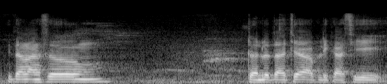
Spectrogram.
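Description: A man gives a casual, hands-on product demonstration, repeating short phrases as he works. His medium-pitched voice is monotone and slow, with noticeable background noise.

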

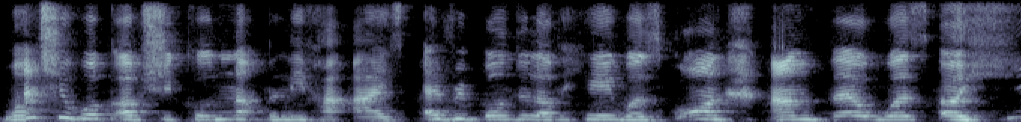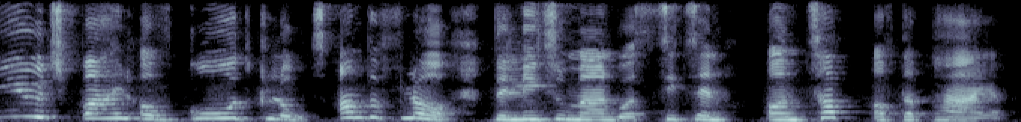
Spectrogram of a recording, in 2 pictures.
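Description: A woman reading a children's story aloud, slow and expressive, as a storyteller. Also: fairly high pitch, a little hiss or hum. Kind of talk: bilingual storybook read-aloud.

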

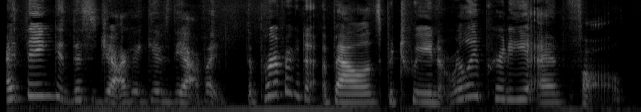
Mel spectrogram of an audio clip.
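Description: A young woman with a cold narrates her dolls' outfits in a scripted, chatty and upbeat voice-over for her doll collector vlog. Her voice is on the high side and husky with a sharp tone, lively intonation, and normal speed.

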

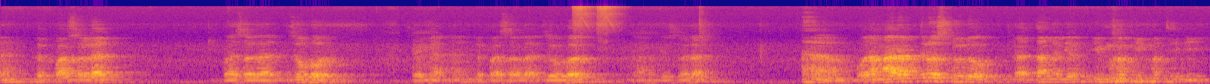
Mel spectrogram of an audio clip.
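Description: A man giving a religious lecture, telling anecdotes in a lively way with frequent chuckles and asides to the audience. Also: mid-range voice, a little hiss or hum. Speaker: religious teacher. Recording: echoey, distant, dull room recording.

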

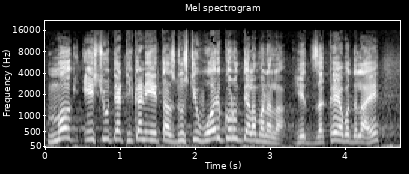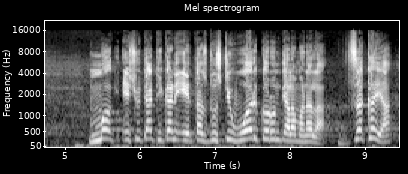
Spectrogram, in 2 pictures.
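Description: A man's voice: extremely high pitch, moderate pace, a bit bright. A man preaching a sermon in a church, using repeated, emphatic pleading refrains. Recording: long church reverb.

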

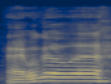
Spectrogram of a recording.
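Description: A man's voice: high-pitched, darkish tone, smooth, muffled recording. A man giving casual live-stream commentary while playing a game, swearing freely. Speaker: gaming streamer.

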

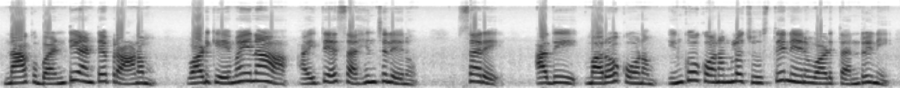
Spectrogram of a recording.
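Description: A woman's voice: sits high, measured pace. A woman reading the part of a tearful frightened father. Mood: anguished. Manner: trembling, tearful pleading. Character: grief-stricken man, frightened father. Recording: dull lo-fi recording.

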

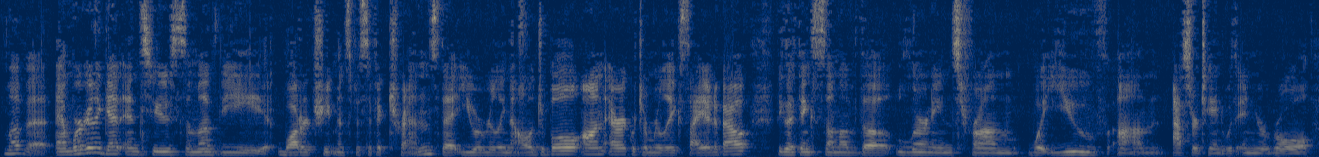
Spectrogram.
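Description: Very low-voiced bubbly woman host. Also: moderate pace, few pauses. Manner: bubbly, jokey, laughs at her own slips. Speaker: podcast host. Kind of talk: casual interview chat.

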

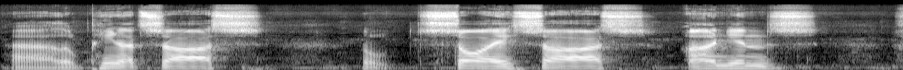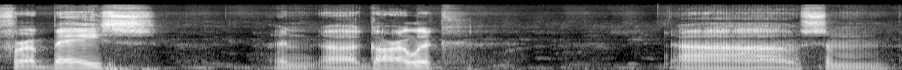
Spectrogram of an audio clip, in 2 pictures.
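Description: Filming himself on a handheld phone in a small room, a Chicago-area man swears a lot as he rambles casually through a home vlog. He has a slightly bright voice on the low side.

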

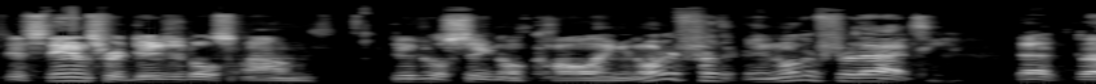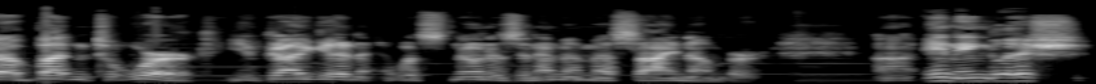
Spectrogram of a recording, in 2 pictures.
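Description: Standing at the helm inside a small boat's cabin, a middle-aged North American host gives a casual instructional explanation for his video. He has a medium-pitched, slightly bright voice with a breathy edge, and the audio quality is poor.

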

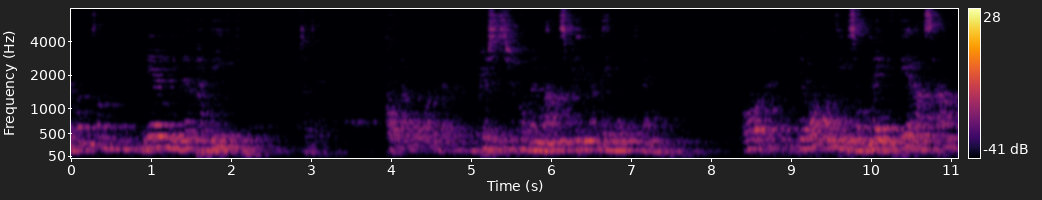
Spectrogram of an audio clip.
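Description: A man preaching a lively sermon, telling stories and building to fervent proclamation. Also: high-pitched, far from the mic, a little hiss or hum. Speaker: pastor. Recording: echoey hall, voice from afar.

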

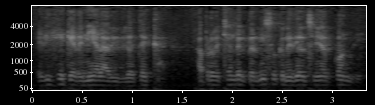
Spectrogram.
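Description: An actor playing an earnest doctor, formal and urgent, in an old gothic horror film. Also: male voice, medium pitch, fairly even intonation, rapid-fire, fairly bright tone, natural voice. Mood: impatient, secretive. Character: earnest, reassuring doctor investigating a vampire count. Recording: echoey, noisy old film soundtrack.

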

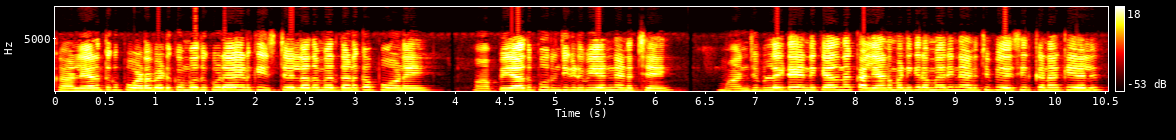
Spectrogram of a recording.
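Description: A man's voice: high-pitched, completely flat delivery, a little fast, clean tone, lo-fi sound, close to an everyday voice. A man playing a young village groom who apologizes and explains himself, with a Kanyakumari accent. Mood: pleading. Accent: Kanyakumari Tamil. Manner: pleading, apologetic.

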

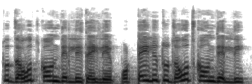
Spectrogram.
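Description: A man's voice: sits high, lively intonation, fast, warm tone. A man acting in a village comedy skit, talking in a bossy, grumbling way. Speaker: comedy sketch actor.

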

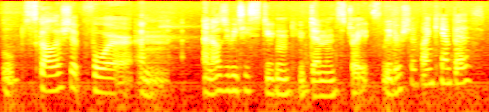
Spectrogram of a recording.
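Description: Bright-voiced articulate young man. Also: a little high, measured pace, creaky, slight background noise, rough recording. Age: young adult. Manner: articulate, thoughtful explaining. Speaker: student club guest. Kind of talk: casual radio interview. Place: campus radio studio.

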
